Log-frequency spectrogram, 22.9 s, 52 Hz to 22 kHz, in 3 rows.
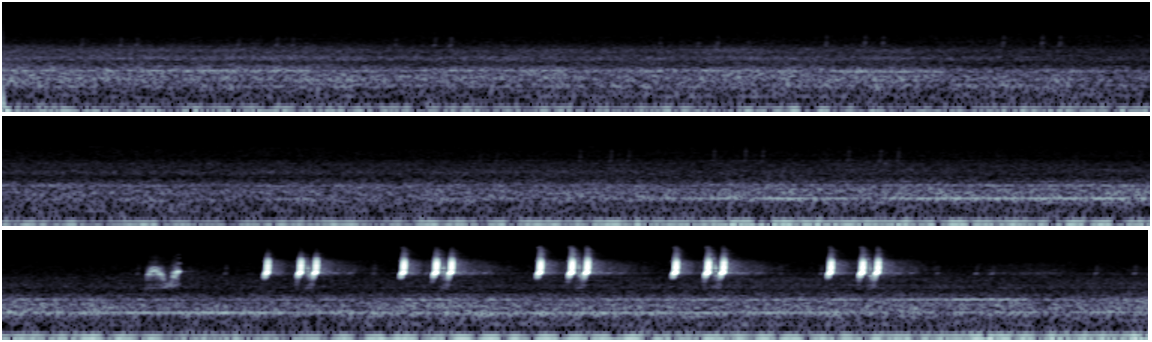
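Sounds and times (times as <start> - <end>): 
faint hum: 0.0 - 22.9
common quail Coturnix coturnix singing at dawn: 16.2 - 21.9.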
